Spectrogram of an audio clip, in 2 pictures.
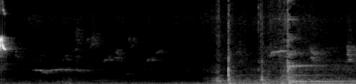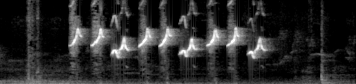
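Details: Male cinereous tit, probably kept as a songbird in Indonesia, singing steadily: after a few seconds of quiet shuffling and low thumps, a run of ten bright two-note whistled phrases alternating high and lower, about four per second.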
